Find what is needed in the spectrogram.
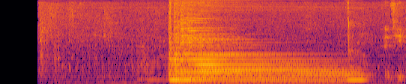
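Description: Classical guitar: one chord strummed about halfway in, ringing and slowly fading, then cut off shortly before the end.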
